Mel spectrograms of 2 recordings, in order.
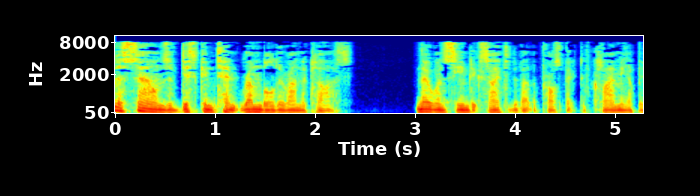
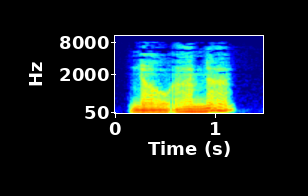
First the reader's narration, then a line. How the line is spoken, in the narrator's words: Simon muttered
